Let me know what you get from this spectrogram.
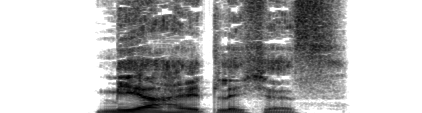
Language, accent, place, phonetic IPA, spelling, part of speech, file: German, Germany, Berlin, [ˈmeːɐ̯haɪ̯tlɪçəs], mehrheitliches, adjective, De-mehrheitliches.ogg
- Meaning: strong/mixed nominative/accusative neuter singular of mehrheitlich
